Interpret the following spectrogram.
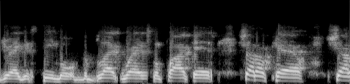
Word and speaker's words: Rasslin: It is Rasslin as in R-A-S-S-L-I-N.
